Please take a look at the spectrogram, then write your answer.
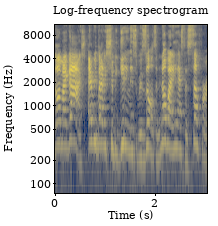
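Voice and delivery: loud, fast, fired-up outburst; hammed-up burst of passion; fired-up rant. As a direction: rant like everyone deserves results.

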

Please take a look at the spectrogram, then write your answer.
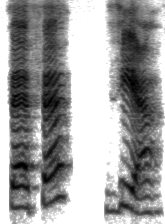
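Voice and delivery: "ففزع" slowly, pausing before the last part; teacher's slow, split "ففزع"; syllable by syllable. Shown as a demonstration. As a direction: break "ففزع" into fa-fa, zi-a. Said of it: "read it alphabet by alphabet".

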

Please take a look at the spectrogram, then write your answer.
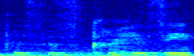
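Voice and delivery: ordinary talk

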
